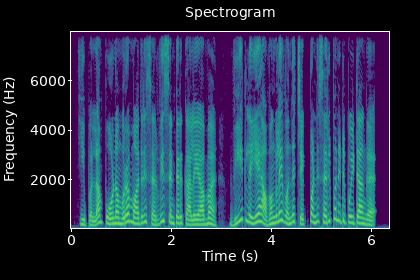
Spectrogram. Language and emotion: Tamil, happy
